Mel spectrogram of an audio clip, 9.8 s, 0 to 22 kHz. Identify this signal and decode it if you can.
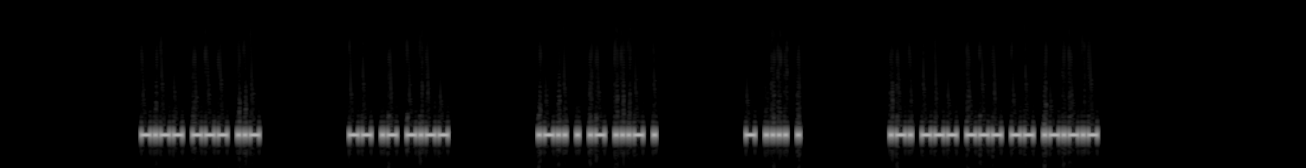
Morse code, heard as a keyed tone, about 50 wpm, 700 Hz. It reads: YOU MAY LEAVE THE ROOM.
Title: 4x Word-Spacing - Sentences from Top 400 Words - 50wpm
